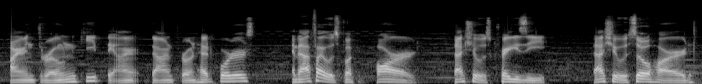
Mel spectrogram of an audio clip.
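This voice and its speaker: A man's voice: lowish voice, a bit bright. A young man casually commentating a game on a live stream, rambling, swearing and filling with "like". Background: faint game music.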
